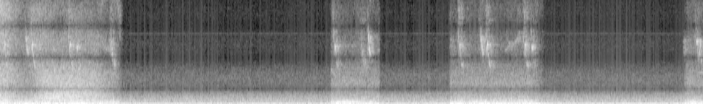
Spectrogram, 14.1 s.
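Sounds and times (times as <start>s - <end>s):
small birds chirping: 0.0s - 2.5s, 6.6s - 7.6s, 9.0s - 11.0s, 13.6s - 14.0s
low steady background hum: 0.0s - 14.0s.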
